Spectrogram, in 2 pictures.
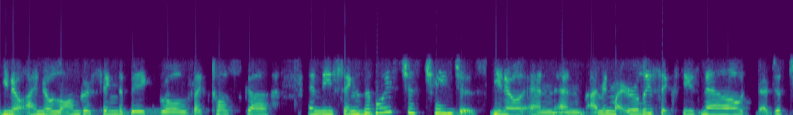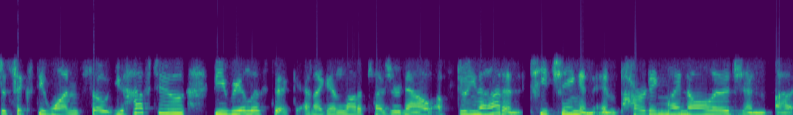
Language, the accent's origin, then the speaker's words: English; Burlington, Ontario, Canada; You know, I'm Canadian through and through, raised in Burlington, went to elementary, high school, and, proud of that area, Hamilton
